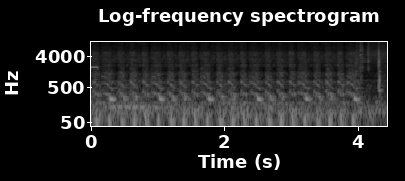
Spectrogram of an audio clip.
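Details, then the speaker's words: Subaru WRX/STI with suspected damage from excessive boost, cranked with the gas pedal held down so it won't start: steady cranking at about 80 beats a minute with uneven pulses; cylinder 4 suspected low compression, not yet verified. "hear that it's kind of a telltale sign that one of the cylinders is a little bit low on compression that uneven cranking"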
